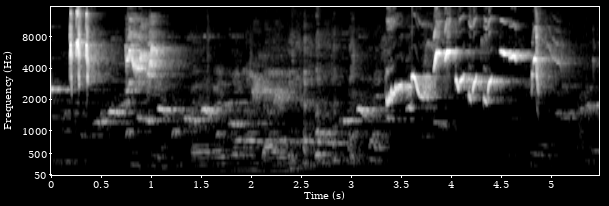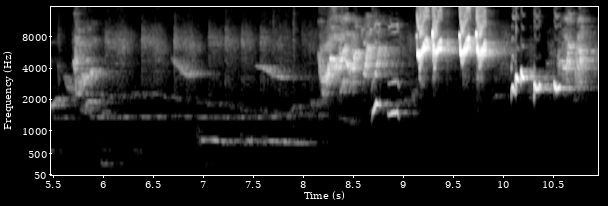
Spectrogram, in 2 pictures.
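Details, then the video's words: Orange-headed thrush just out of its moult, in song: a rich, varied stream of loud whistles, trills and slurred chirps, with sudden shifts between high and lower phrases and brief quieter passages. "TERAPI ANIS KEMBANG BARU LEPAS BULU, SIAP BUKA PARUH LAGI"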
